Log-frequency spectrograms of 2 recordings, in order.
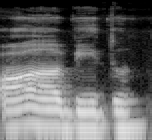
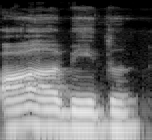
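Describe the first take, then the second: No difference in how they are said.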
